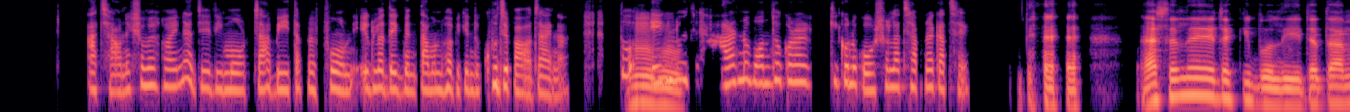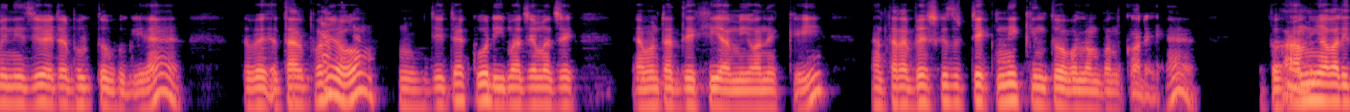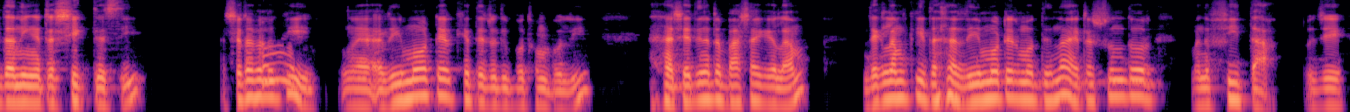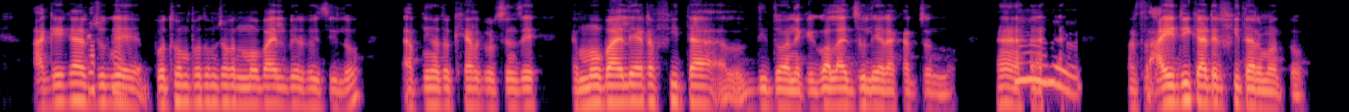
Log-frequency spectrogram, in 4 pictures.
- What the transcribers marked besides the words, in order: tapping; other background noise; chuckle; chuckle; laughing while speaking: "রিমোটের"; chuckle
- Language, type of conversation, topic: Bengali, podcast, রিমোট, চাবি আর ফোন বারবার হারানো বন্ধ করতে কী কী কার্যকর কৌশল মেনে চলা উচিত?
